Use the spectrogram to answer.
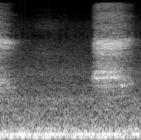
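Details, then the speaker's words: Vocal imitation of a crescendo-decrescendo heart murmur, rising then falling in intensity, used to illustrate murmur shapes caused by turbulent blood flow. "y luego pueden ser incendo decreciendo o sea hacia arriba y hacia abajo o sea como o como que sube y vuelve a bajar o bien nada más"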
